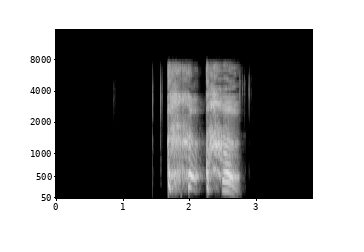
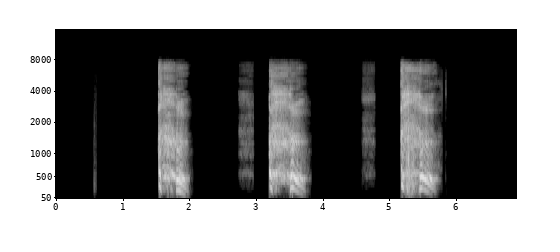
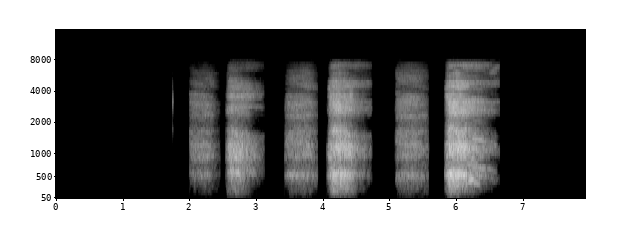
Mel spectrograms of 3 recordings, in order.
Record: {"cough_length": "3.8 s", "cough_amplitude": 30538, "cough_signal_mean_std_ratio": 0.42, "three_cough_length": "6.9 s", "three_cough_amplitude": 31118, "three_cough_signal_mean_std_ratio": 0.38, "exhalation_length": "7.9 s", "exhalation_amplitude": 27140, "exhalation_signal_mean_std_ratio": 0.35, "survey_phase": "beta (2021-08-13 to 2022-03-07)", "age": "65+", "gender": "Male", "wearing_mask": "No", "symptom_none": true, "symptom_onset": "5 days", "smoker_status": "Never smoked", "respiratory_condition_asthma": false, "respiratory_condition_other": false, "recruitment_source": "Test and Trace", "submission_delay": "1 day", "covid_test_result": "Positive", "covid_test_method": "RT-qPCR", "covid_ct_value": 29.1, "covid_ct_gene": "ORF1ab gene"}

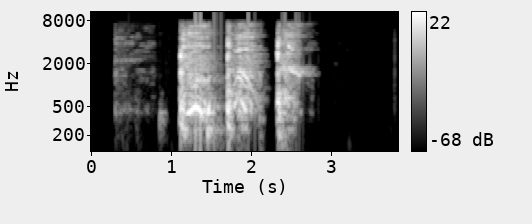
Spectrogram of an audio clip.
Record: {"three_cough_length": "3.8 s", "three_cough_amplitude": 28048, "three_cough_signal_mean_std_ratio": 0.4, "survey_phase": "alpha (2021-03-01 to 2021-08-12)", "age": "18-44", "gender": "Male", "wearing_mask": "No", "symptom_cough_any": true, "symptom_diarrhoea": true, "symptom_fatigue": true, "symptom_fever_high_temperature": true, "symptom_headache": true, "symptom_change_to_sense_of_smell_or_taste": true, "symptom_loss_of_taste": true, "symptom_onset": "4 days", "smoker_status": "Never smoked", "respiratory_condition_asthma": false, "respiratory_condition_other": false, "recruitment_source": "Test and Trace", "submission_delay": "2 days", "covid_test_result": "Positive", "covid_test_method": "RT-qPCR", "covid_ct_value": 20.0, "covid_ct_gene": "N gene"}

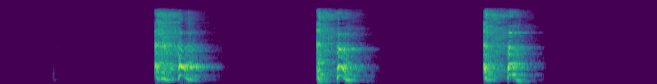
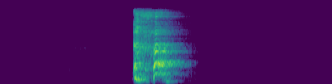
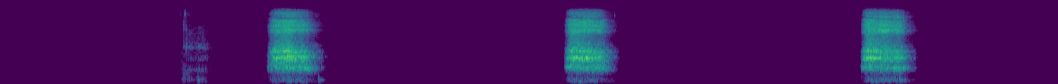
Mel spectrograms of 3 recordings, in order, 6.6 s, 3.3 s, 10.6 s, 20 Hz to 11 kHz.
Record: {"three_cough_length": "6.6 s", "three_cough_amplitude": 31048, "three_cough_signal_mean_std_ratio": 0.33, "cough_length": "3.3 s", "cough_amplitude": 30039, "cough_signal_mean_std_ratio": 0.26, "exhalation_length": "10.6 s", "exhalation_amplitude": 19471, "exhalation_signal_mean_std_ratio": 0.28, "survey_phase": "beta (2021-08-13 to 2022-03-07)", "age": "65+", "gender": "Female", "wearing_mask": "No", "symptom_none": true, "smoker_status": "Ex-smoker", "respiratory_condition_asthma": false, "respiratory_condition_other": false, "recruitment_source": "REACT", "submission_delay": "1 day", "covid_test_result": "Negative", "covid_test_method": "RT-qPCR", "covid_ct_value": 39.0, "covid_ct_gene": "E gene", "influenza_a_test_result": "Negative", "influenza_b_test_result": "Negative"}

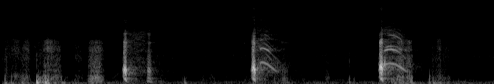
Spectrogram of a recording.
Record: {"three_cough_length": "4.9 s", "three_cough_amplitude": 18525, "three_cough_signal_mean_std_ratio": 0.26, "survey_phase": "beta (2021-08-13 to 2022-03-07)", "age": "45-64", "gender": "Male", "wearing_mask": "No", "symptom_none": true, "smoker_status": "Ex-smoker", "respiratory_condition_asthma": true, "respiratory_condition_other": false, "recruitment_source": "REACT", "submission_delay": "1 day", "covid_test_result": "Negative", "covid_test_method": "RT-qPCR", "influenza_a_test_result": "Negative", "influenza_b_test_result": "Negative"}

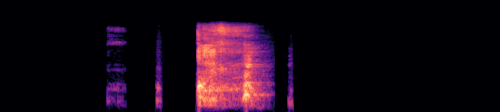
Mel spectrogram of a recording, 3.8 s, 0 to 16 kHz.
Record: {"cough_length": "3.8 s", "cough_amplitude": 27913, "cough_signal_mean_std_ratio": 0.21, "survey_phase": "beta (2021-08-13 to 2022-03-07)", "age": "45-64", "gender": "Female", "wearing_mask": "No", "symptom_none": true, "smoker_status": "Never smoked", "respiratory_condition_asthma": false, "respiratory_condition_other": false, "recruitment_source": "REACT", "submission_delay": "1 day", "covid_test_result": "Negative", "covid_test_method": "RT-qPCR", "influenza_a_test_result": "Negative", "influenza_b_test_result": "Negative"}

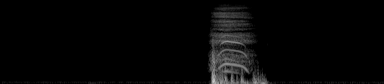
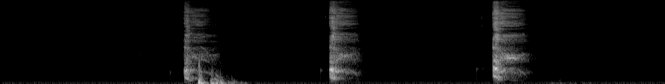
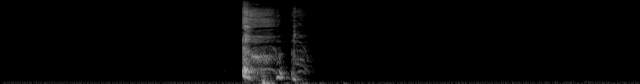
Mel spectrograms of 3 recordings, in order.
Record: {"exhalation_length": "3.8 s", "exhalation_amplitude": 15313, "exhalation_signal_mean_std_ratio": 0.24, "three_cough_length": "6.7 s", "three_cough_amplitude": 21174, "three_cough_signal_mean_std_ratio": 0.25, "cough_length": "6.4 s", "cough_amplitude": 12932, "cough_signal_mean_std_ratio": 0.21, "survey_phase": "beta (2021-08-13 to 2022-03-07)", "age": "18-44", "gender": "Female", "wearing_mask": "No", "symptom_cough_any": true, "symptom_new_continuous_cough": true, "symptom_shortness_of_breath": true, "symptom_sore_throat": true, "symptom_fatigue": true, "symptom_change_to_sense_of_smell_or_taste": true, "symptom_onset": "3 days", "smoker_status": "Never smoked", "respiratory_condition_asthma": false, "respiratory_condition_other": false, "recruitment_source": "Test and Trace", "submission_delay": "1 day", "covid_test_result": "Positive", "covid_test_method": "ePCR"}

